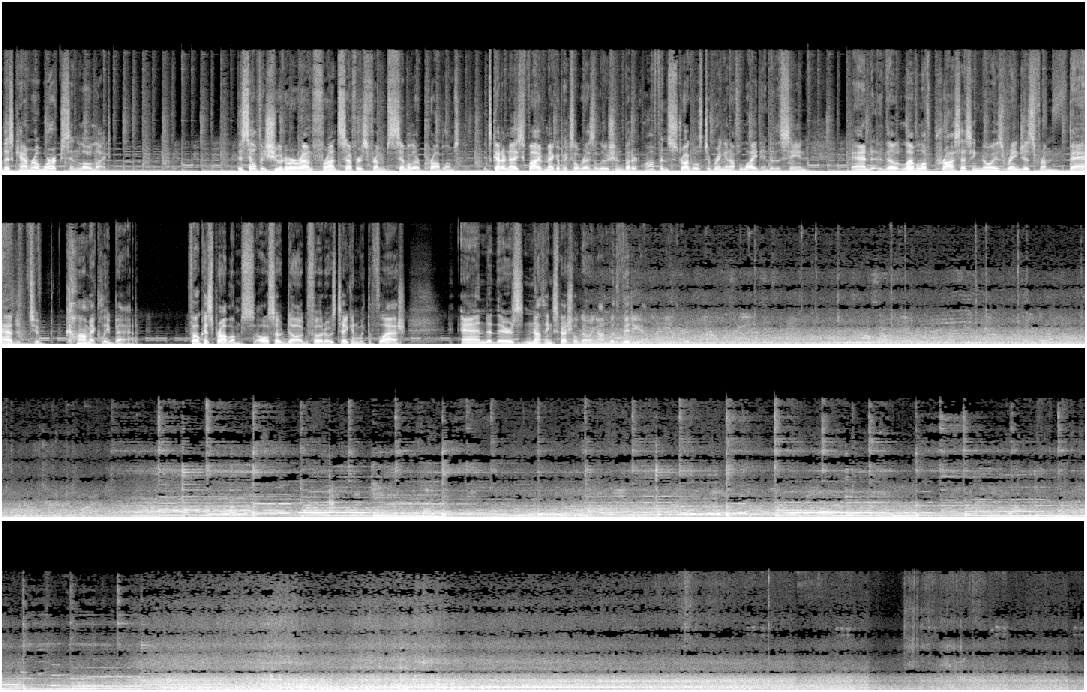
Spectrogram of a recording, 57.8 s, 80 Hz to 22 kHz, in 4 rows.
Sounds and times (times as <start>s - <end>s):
Outside, urban or manmade: 0.0s - 15.6s, 21.8s - 57.7s.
